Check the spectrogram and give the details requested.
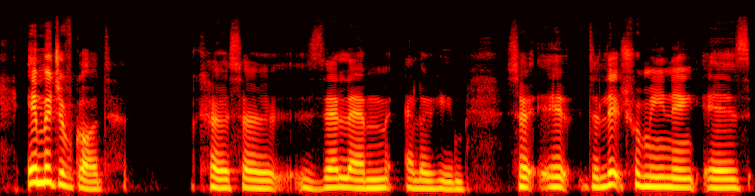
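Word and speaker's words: צלם אלהים: But this is pronounced Tzelem Elohim. So you pronounce it as Zele Elohim. Yeah. Ooh, Zelem Elohim. Image of God. Okay, so Zelem Elohim.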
